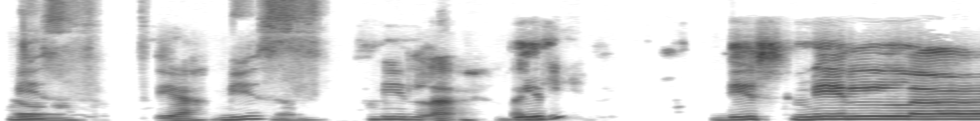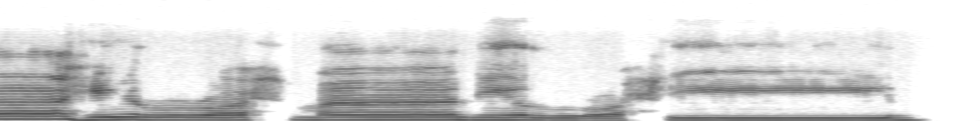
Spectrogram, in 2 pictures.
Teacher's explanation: tetapi jangan terhentak jadi bis ya Heeh mengalirnya ringan saja ya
